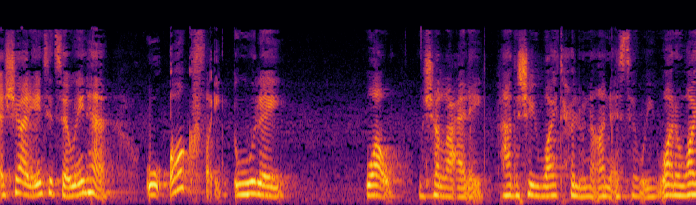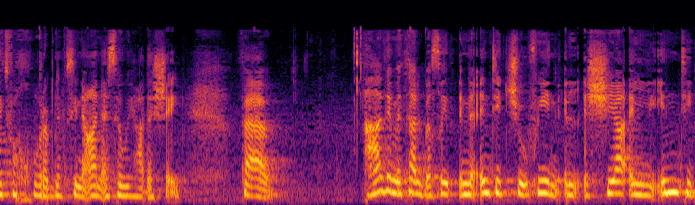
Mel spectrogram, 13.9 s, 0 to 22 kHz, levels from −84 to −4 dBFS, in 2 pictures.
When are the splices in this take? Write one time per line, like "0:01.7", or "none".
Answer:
0:02.3
0:04.1
0:04.9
